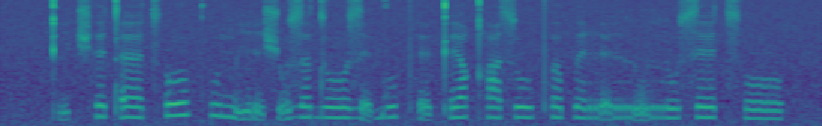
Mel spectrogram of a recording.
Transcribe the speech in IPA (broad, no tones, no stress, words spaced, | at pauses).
kʼḭt͡ʃʰetʼɛːt͡sʼʊː kʷʰimḭɾḭʃṵ zədʊː zḛɡupʰḛ kʼeqʰɛ suːpʰəperḛ rṵru se t͡sʰʊː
